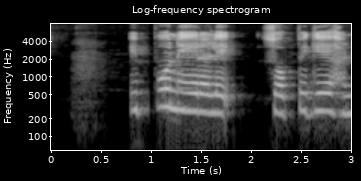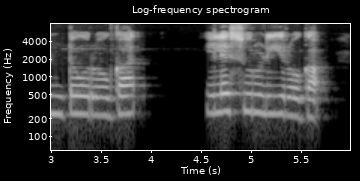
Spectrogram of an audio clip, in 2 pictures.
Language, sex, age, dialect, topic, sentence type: Kannada, female, 60-100, Central, agriculture, statement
